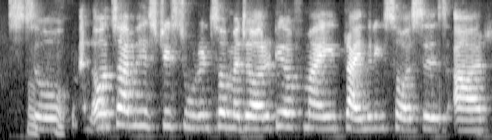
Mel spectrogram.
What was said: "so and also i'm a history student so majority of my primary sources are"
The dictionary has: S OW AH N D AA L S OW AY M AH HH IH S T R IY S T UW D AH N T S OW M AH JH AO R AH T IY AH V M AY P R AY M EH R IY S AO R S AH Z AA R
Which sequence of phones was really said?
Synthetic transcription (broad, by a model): S OW AH N D AA L S OW AY M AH HH IH S T R IY S T UW D AH N T S OW M AH JH AO R AH T IY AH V M AY P R AY M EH R IY S AO R S AH Z AA R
